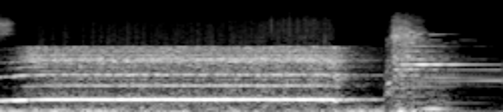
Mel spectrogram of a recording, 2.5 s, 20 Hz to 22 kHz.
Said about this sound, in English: The 5 o'clock whistle, powered by smart local Union 9 sheet metal workers.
